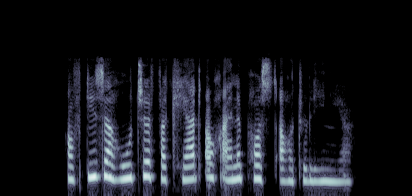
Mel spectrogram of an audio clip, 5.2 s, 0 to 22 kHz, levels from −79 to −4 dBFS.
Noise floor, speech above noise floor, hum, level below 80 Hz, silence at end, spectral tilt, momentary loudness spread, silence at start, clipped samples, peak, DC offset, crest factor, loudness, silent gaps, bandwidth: -86 dBFS; 64 dB; none; -68 dBFS; 0.8 s; -3.5 dB/octave; 10 LU; 0.85 s; under 0.1%; -4 dBFS; under 0.1%; 20 dB; -22 LUFS; none; 7.8 kHz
